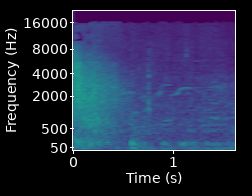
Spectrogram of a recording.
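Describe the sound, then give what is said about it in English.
A single very loud gunshot cracks out at once and rolls away in a long echoing tail, followed by a softer thump and low rumbling as it fades. “After a few minutes, you hear a gunshot, a very loud gunshot.”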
